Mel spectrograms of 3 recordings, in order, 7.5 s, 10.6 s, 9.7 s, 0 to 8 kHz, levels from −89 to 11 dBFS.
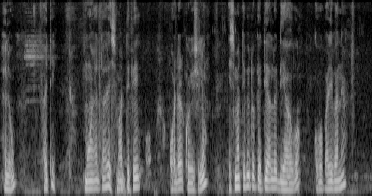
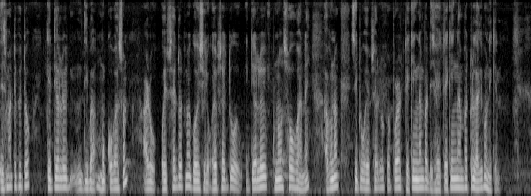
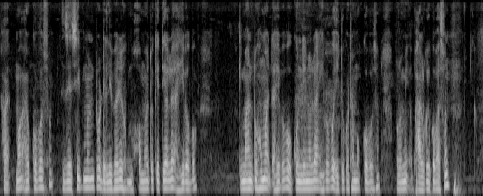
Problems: constant background noise, background conversations at intervals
